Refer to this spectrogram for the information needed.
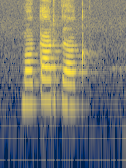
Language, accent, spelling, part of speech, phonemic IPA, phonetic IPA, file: Armenian, Eastern Armenian, մակարդակ, noun, /mɑkɑɾˈdɑk/, [mɑkɑɾdɑ́k], Hy-մակարդակ.ogg
- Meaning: 1. level 2. level of one’s mental horizons, education 3. surface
